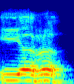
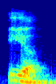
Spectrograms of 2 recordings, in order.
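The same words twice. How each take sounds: First: Every sound, including the final one, is pronounced. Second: The final sound is dropped. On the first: The speaker calls it wrong. "I am not saying ear. ... In Hindi you need to pronounce every sound" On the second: The speaker calls it right. "the last sound is dropped here"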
